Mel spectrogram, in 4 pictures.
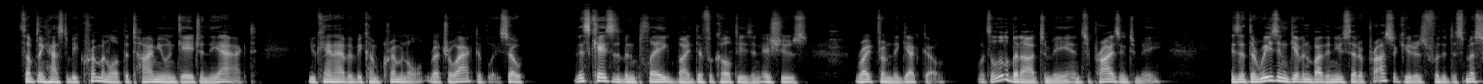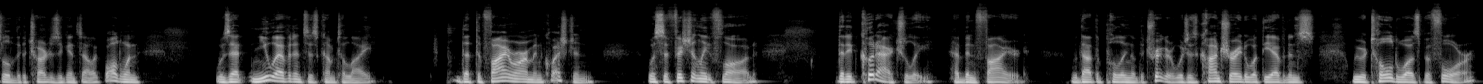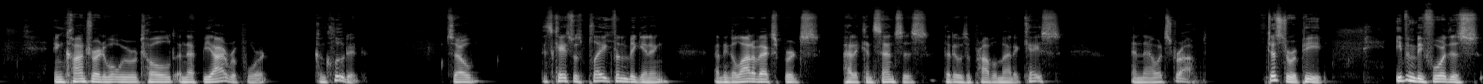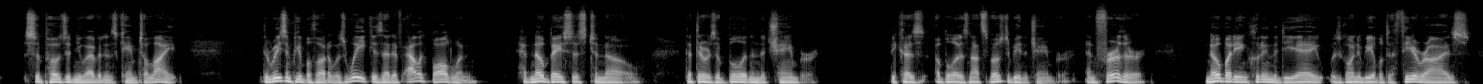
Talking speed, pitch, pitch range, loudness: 210 wpm, 110 Hz, 100-125 Hz, -20 LUFS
